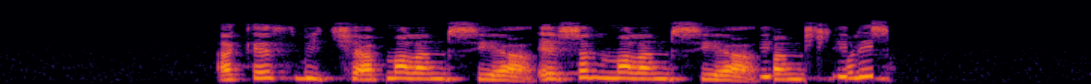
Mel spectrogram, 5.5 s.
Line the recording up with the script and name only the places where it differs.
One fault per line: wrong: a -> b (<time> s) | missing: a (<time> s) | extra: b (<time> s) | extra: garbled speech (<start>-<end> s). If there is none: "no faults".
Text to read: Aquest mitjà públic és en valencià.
wrong: públic -> valencià (2.0 s)
extra: garbled speech (3.8-4.5 s)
